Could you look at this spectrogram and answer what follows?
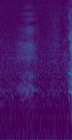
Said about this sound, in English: I start sneezing. I just keep going.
